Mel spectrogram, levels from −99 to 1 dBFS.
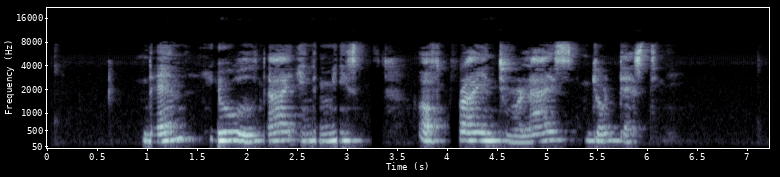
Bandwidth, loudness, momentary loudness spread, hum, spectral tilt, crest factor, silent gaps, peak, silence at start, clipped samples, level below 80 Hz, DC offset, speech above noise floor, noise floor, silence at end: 8.4 kHz; -25 LUFS; 13 LU; none; -3 dB/octave; 22 dB; none; -4 dBFS; 0.95 s; under 0.1%; -66 dBFS; under 0.1%; 55 dB; -80 dBFS; 1.15 s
